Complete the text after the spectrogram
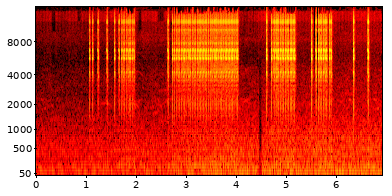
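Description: A bright, buzzing tone sounds in bursts as a setting slides.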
